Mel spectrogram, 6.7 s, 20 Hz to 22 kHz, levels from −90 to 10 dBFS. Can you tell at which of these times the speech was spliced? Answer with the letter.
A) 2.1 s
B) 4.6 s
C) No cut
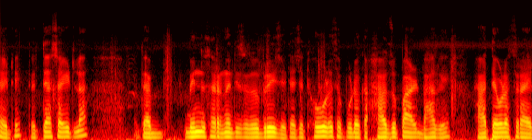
B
